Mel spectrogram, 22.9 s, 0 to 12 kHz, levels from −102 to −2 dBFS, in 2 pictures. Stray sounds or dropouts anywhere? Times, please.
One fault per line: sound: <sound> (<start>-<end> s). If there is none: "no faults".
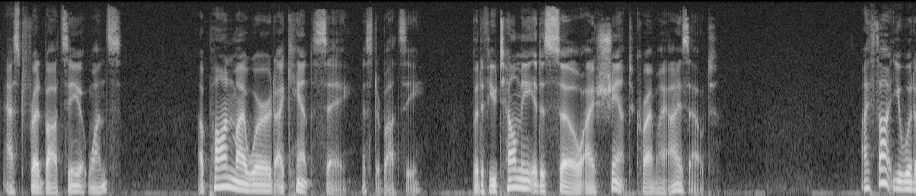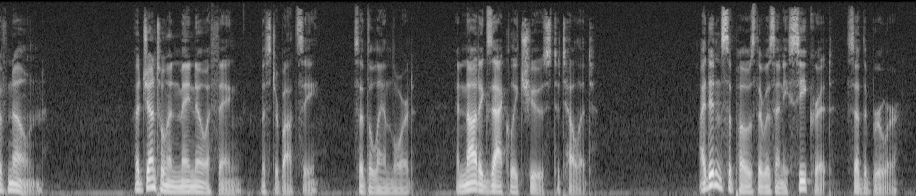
no faults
